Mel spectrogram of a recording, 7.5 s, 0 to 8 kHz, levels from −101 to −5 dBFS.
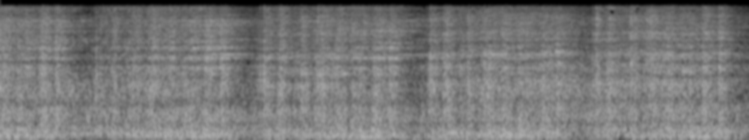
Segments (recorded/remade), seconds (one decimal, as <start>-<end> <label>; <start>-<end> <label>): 0.0-0.7 recorded; 0.7-1.3 remade; 1.3-7.5 recorded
